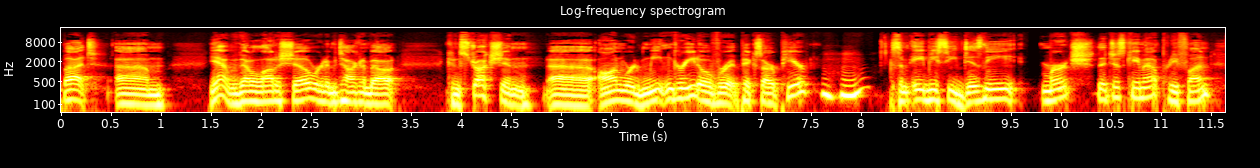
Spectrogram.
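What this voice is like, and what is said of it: Congested, sinusy voice. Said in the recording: “you might hear it in my voice. It's a little bit gross ... A little sinus thing going on”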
